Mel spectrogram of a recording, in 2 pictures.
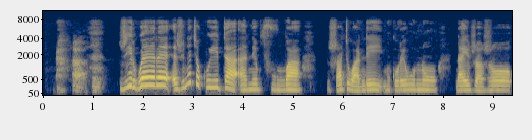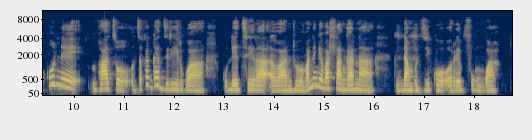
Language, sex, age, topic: Ndau, female, 25-35, health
